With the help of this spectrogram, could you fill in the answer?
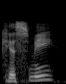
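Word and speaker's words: XX:me: the group is called kiss me it spelled two exes and then the word me but it's pronounced kiss I think they were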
